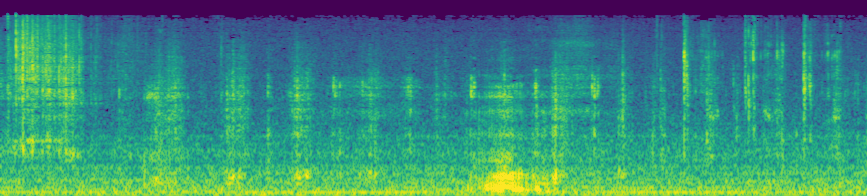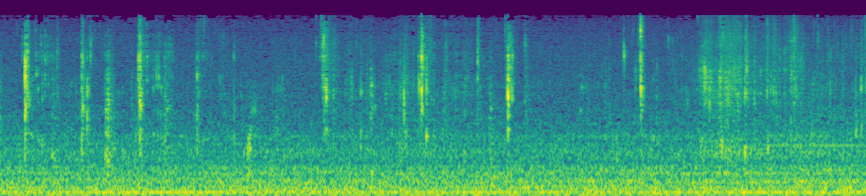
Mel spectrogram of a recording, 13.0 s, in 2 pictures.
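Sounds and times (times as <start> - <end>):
crunching fried chicken: 0.0 - 13.0.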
